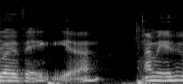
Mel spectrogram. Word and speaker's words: Loewe: Like but, even Loewe, we were just realizing. Yeah, I really thought it was low. Which is crazy. Because who would think that the W... Loewe, yeah.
